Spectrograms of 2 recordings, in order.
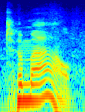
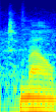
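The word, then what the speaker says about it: Tymal: uh diana pedentry alert tymel mills apparently pronounced his name as tamal tomorrow i know i i know only because he was once essex so tamal mills okay if we're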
